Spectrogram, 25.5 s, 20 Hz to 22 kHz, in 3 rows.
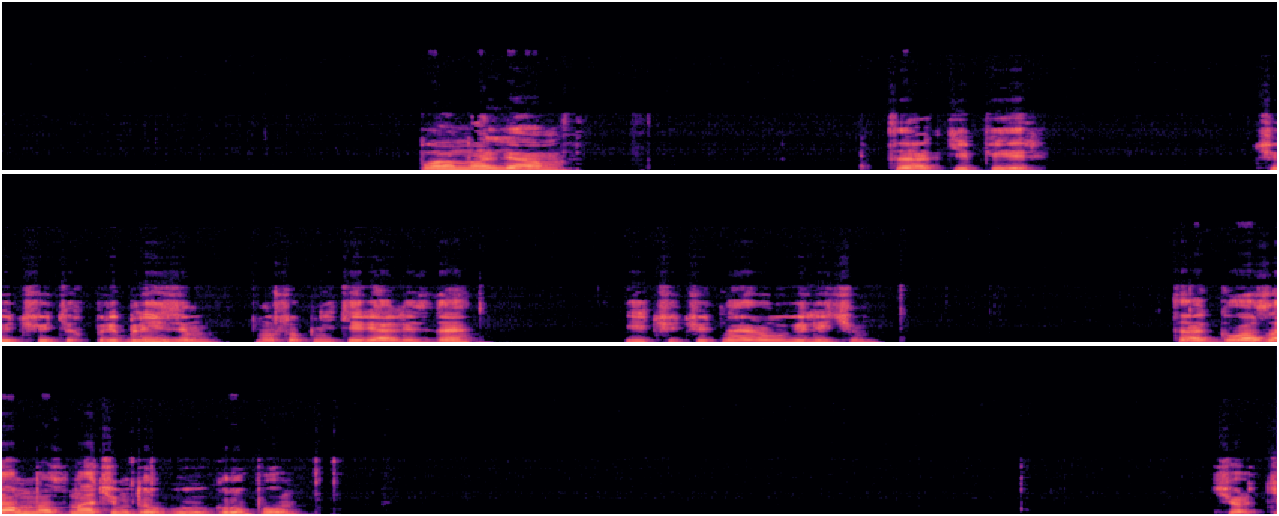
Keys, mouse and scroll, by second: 1.8-4.8 drag, 6.5-10.4 drag, 11.7-14.7 drag, 15.0-16.7 middle drag, 17.9 drag, 19.0-25.5 drag.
